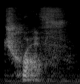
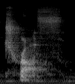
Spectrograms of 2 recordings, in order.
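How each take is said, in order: First: Trough, said softly and slowly as "troff". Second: "trough" said as troff, quiet model. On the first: Answering a student's question, modelling the word softly. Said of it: "How to pronounce trough?". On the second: Teacher showing students how to say the word, modelling softly. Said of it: "Say it like this". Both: Shown as a demonstration.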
